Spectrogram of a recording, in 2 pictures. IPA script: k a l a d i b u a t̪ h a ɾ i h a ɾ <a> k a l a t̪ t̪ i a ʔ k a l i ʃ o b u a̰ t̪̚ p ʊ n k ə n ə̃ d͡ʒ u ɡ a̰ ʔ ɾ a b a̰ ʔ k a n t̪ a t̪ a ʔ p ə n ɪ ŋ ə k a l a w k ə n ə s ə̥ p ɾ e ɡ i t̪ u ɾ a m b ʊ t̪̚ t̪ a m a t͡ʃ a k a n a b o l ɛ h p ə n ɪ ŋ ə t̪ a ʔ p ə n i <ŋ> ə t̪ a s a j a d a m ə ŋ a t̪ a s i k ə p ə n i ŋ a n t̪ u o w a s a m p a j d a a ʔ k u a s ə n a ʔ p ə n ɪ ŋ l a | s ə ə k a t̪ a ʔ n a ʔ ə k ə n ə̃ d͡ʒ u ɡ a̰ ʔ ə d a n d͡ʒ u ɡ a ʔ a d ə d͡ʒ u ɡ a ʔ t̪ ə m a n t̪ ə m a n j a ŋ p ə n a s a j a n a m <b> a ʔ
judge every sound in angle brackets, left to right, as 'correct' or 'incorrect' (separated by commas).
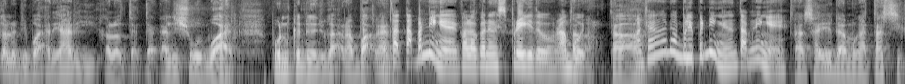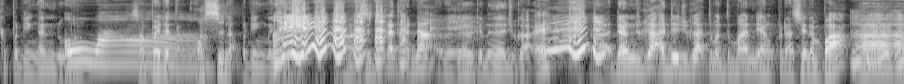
incorrect, correct, incorrect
